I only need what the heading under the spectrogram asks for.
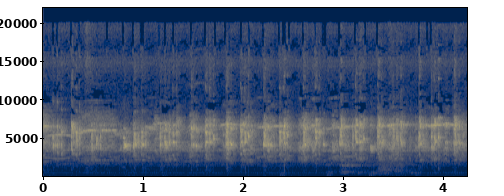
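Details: Swiftlets returning to their nest house indoors: a dense, continuous chatter of high, rapid chirps and rattling twitters, overlapping without pause, with a faint low hum underneath.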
